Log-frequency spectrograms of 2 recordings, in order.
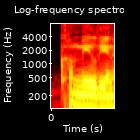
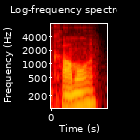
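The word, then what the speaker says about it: Kamala: This economy is not going to get better under Chameleon Harris. You mean Kamla? No. Are you purposefully mispronouncing your name or you just haven't figured it out yet?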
